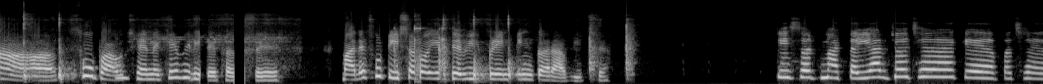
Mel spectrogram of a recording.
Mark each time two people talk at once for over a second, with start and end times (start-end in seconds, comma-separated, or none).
none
